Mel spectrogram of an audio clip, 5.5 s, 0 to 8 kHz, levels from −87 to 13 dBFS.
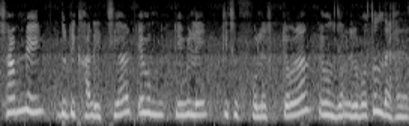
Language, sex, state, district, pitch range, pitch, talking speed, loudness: Bengali, female, West Bengal, North 24 Parganas, 260-320 Hz, 285 Hz, 155 wpm, -18 LUFS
